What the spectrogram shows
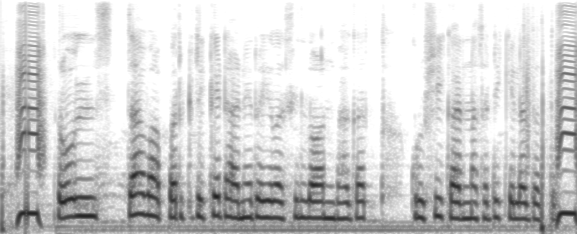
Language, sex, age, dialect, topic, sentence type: Marathi, female, 25-30, Varhadi, agriculture, statement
